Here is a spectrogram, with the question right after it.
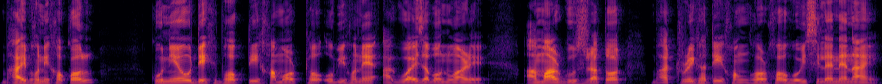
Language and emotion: Assamese, neutral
